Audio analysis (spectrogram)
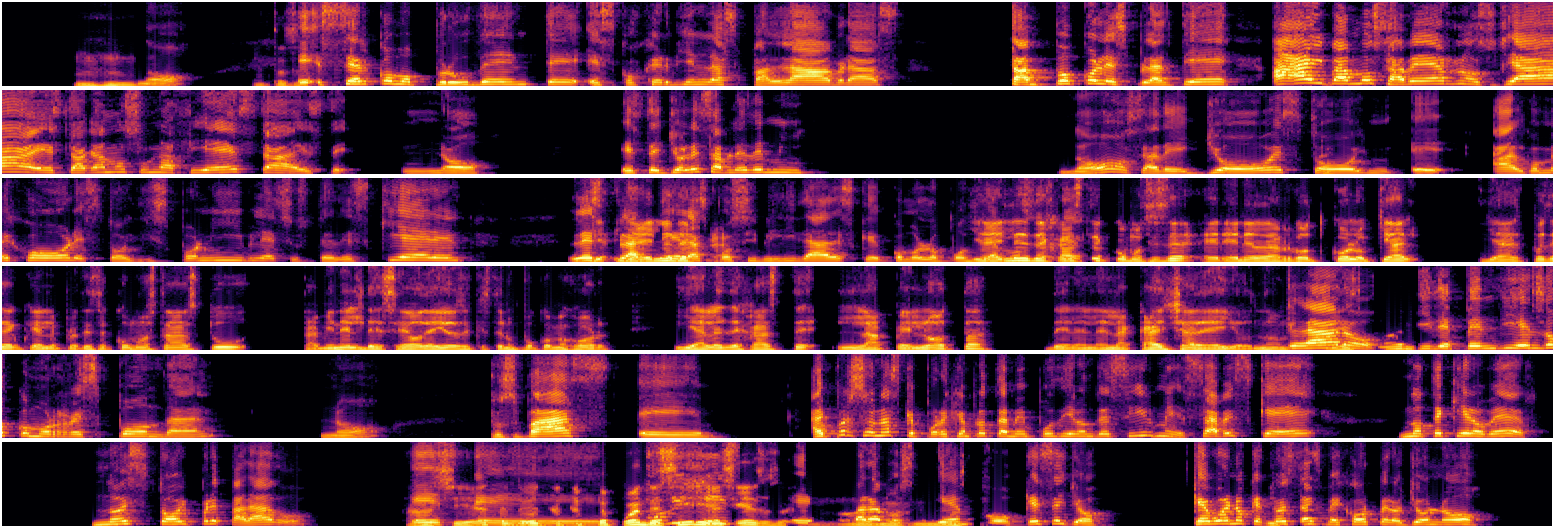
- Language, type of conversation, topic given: Spanish, podcast, ¿Qué acciones sencillas recomiendas para reconectar con otras personas?
- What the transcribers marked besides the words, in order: disgusted: "Qué bueno que tú estás mejor, pero yo no"; other background noise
